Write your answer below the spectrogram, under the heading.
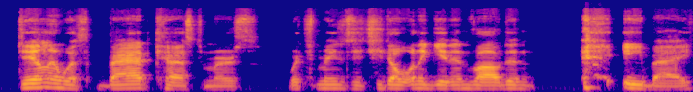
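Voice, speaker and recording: At a moderate pace, a normal speaking voice delivers its words with fairly even intonation. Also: man, medium pitch for a man. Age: 60s. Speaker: livestream show host. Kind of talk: casual chat. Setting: live stream.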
